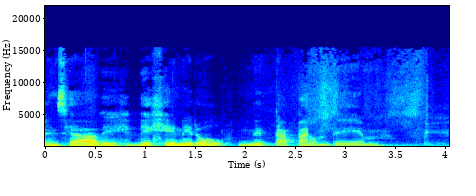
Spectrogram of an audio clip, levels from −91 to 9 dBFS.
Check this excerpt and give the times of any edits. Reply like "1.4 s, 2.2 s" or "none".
1.9 s, 2.6 s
